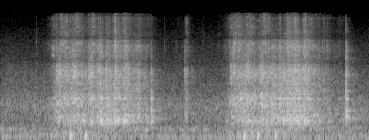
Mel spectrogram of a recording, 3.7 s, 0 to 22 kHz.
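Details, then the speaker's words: Snapper 5hp Briggs tiller, two starter rope pulls each giving a harsh rasping screech with low thumps; pull rope bearings needed lubing; engine also had a stuck valve fixed and torn carb diaphragm. "all right got ball bearing issues on this so let me work on that"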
